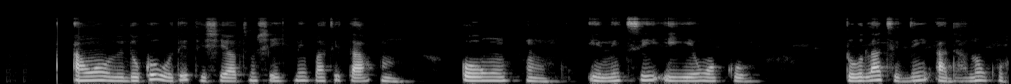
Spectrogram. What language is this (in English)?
Yoruba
